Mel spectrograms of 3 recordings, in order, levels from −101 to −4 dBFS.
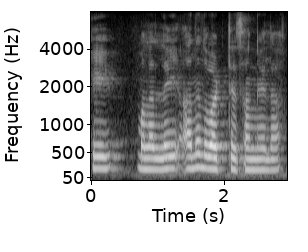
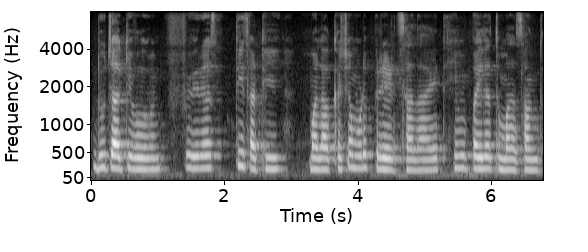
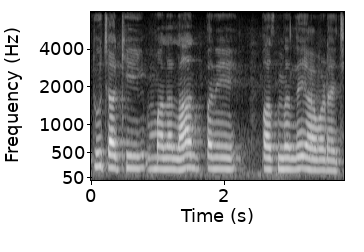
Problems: none marked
